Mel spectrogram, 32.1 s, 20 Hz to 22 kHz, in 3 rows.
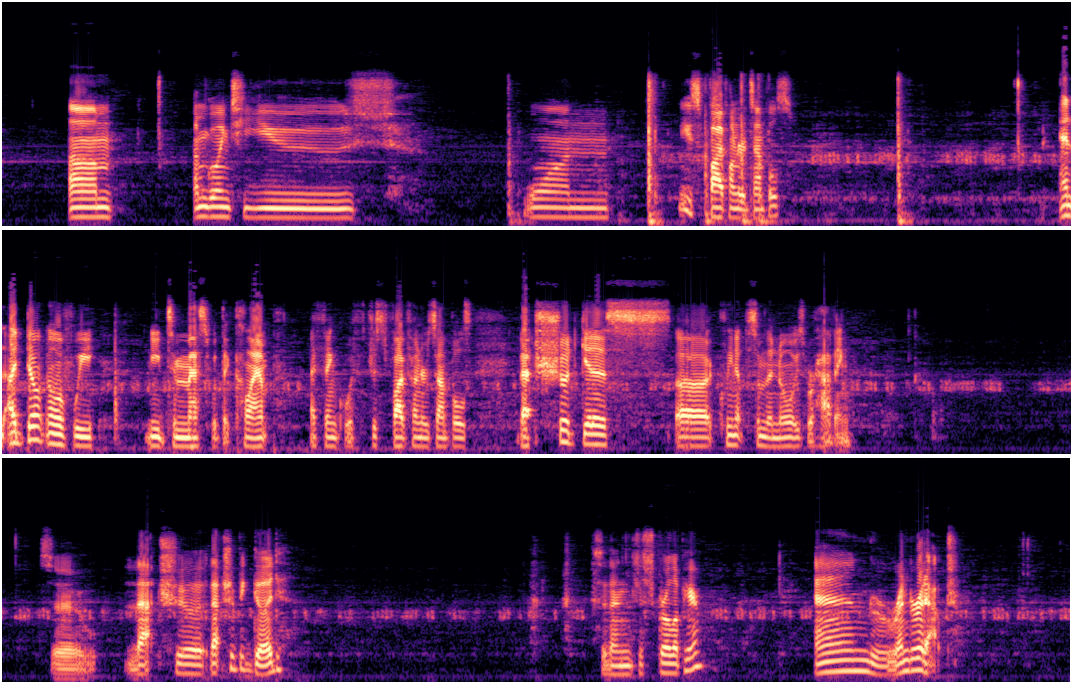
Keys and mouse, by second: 8.6 KP_0, 31.6 click.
